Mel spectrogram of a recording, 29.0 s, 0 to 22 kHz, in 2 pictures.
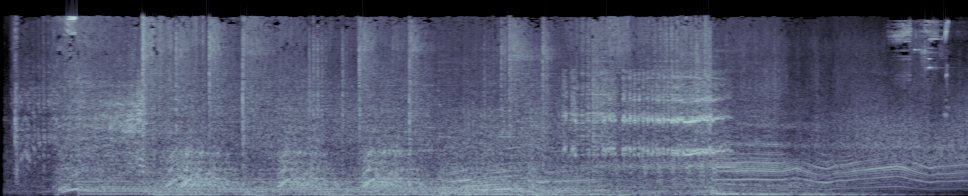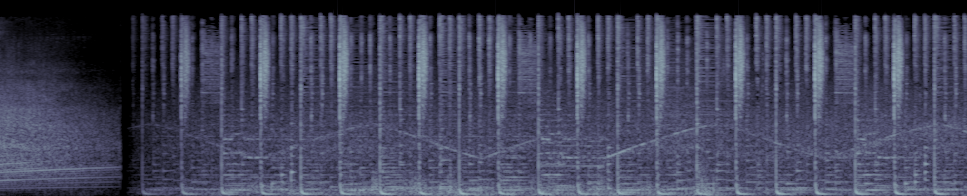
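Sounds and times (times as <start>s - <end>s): car engine revving: 0.2s - 16.4s
music: 1.7s - 11.0s, 16.4s - 29.0s.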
